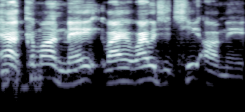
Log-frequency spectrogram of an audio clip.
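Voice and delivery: playful put-on UK accent. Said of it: "like, a U K accent".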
